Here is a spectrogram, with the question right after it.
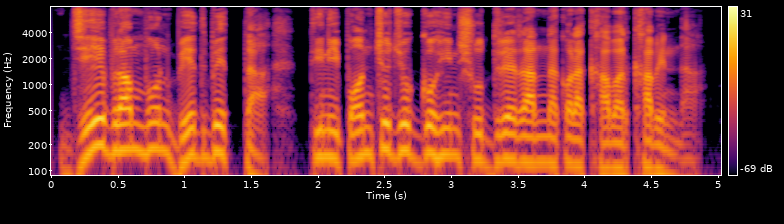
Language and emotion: Bengali, neutral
